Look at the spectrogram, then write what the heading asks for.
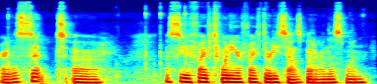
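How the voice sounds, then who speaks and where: A man's voice: mid-range voice, fairly quick, a little hiss or hum. Man, host, casual demo narration, thinking aloud, room at home. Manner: relaxed, thinking aloud while working the controls.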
